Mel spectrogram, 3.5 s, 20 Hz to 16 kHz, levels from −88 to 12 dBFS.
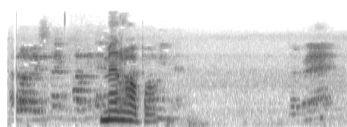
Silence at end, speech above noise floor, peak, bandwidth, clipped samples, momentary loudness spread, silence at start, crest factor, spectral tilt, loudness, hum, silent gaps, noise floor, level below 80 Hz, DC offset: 0.1 s; 32 dB; 0 dBFS; 11 kHz; under 0.1%; 18 LU; 0.1 s; 22 dB; -4 dB/octave; -20 LUFS; none; none; -53 dBFS; -66 dBFS; under 0.1%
